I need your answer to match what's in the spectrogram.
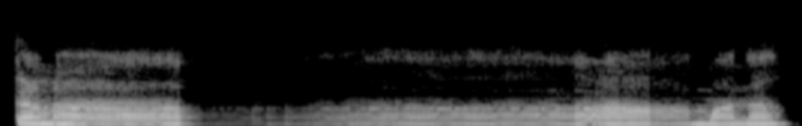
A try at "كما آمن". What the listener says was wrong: Okay, so that was a bit too long. Just 3 to 5 seconds is enough.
